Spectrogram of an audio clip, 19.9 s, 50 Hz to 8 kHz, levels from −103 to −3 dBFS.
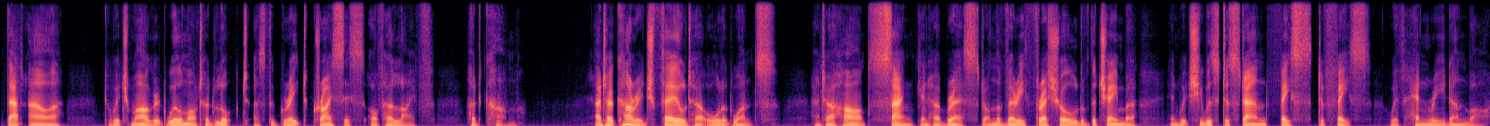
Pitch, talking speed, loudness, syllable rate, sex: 105 Hz, 155 wpm, -22 LUFS, 3.9 syllables/s, male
